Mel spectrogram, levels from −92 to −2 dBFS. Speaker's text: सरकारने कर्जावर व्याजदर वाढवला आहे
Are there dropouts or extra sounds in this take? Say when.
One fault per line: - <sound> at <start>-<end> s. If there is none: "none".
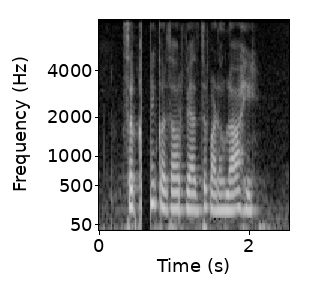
- dropout at 0.6-0.7 s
